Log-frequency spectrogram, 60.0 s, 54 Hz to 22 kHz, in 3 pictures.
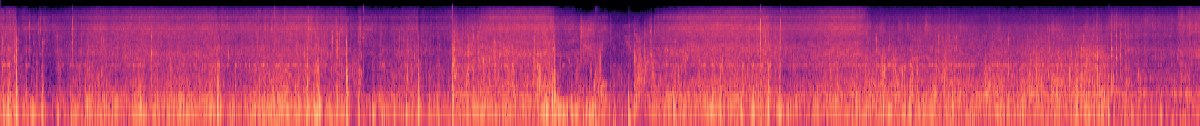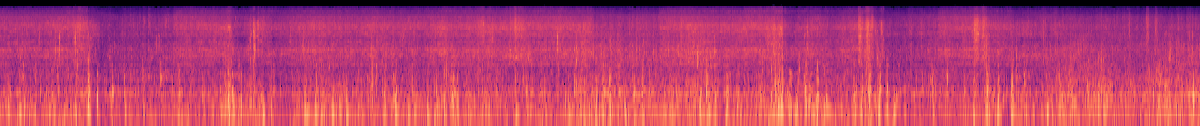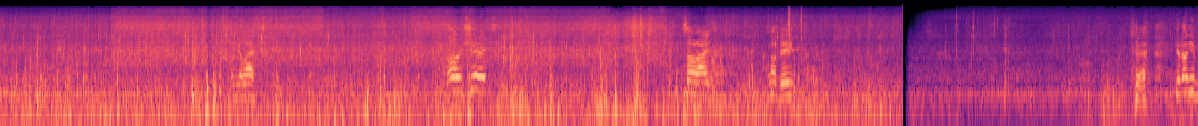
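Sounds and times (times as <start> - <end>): bike clattering over bumps: 0.0 - 55.0
tyres rumbling on dirt track: 0.0 - 55.2, 56.4 - 59.9
wind buffeting microphone: 0.0 - 59.9.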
